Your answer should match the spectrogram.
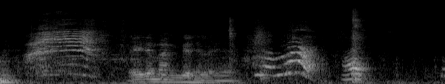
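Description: A toddler's high-pitched wordless vocal sounds, wavering and gliding up in pitch, mixed with a lower adult voice speaking in the middle.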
